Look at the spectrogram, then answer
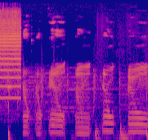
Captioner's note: Skull mimics the music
